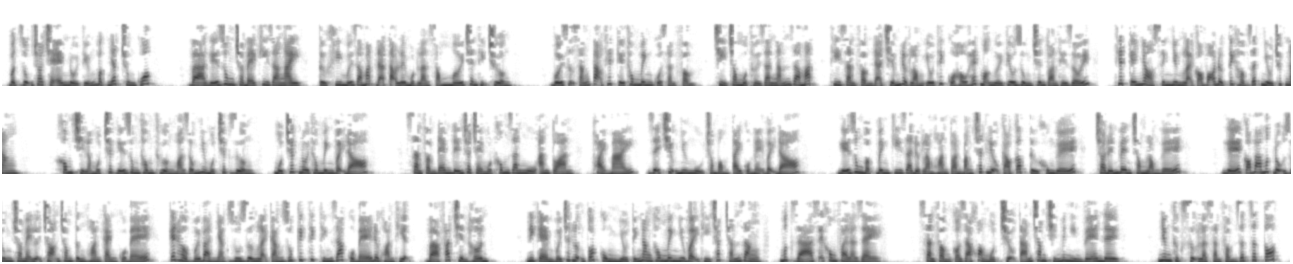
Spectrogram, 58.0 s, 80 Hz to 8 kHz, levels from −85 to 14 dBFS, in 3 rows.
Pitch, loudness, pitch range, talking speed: 220 Hz, -19 LUFS, 195-250 Hz, 250 wpm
